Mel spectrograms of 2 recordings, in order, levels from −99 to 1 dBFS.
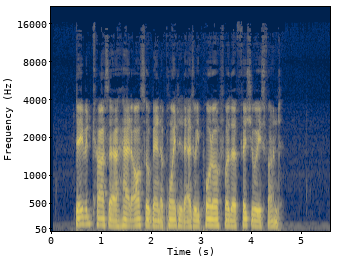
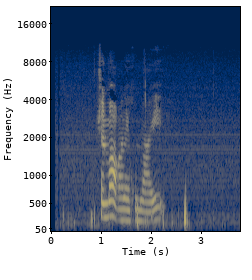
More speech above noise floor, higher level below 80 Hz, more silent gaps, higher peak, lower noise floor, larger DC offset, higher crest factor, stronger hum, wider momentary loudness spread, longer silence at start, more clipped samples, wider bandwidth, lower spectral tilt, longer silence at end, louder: first, 41 dB vs 32 dB; first, -46 dBFS vs -68 dBFS; neither; first, -2 dBFS vs -12 dBFS; second, -56 dBFS vs -62 dBFS; neither; second, 16 dB vs 22 dB; neither; second, 4 LU vs 21 LU; second, 0.5 s vs 0.8 s; neither; first, 15.5 kHz vs 11 kHz; first, -7 dB/octave vs -5.5 dB/octave; about the same, 1 s vs 1.05 s; first, -16 LUFS vs -31 LUFS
